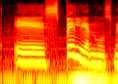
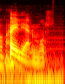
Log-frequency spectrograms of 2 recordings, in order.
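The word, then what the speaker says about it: Expelliarmus: Espeliarmus me parece que es, si no me equivoco. Espeliarmus.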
